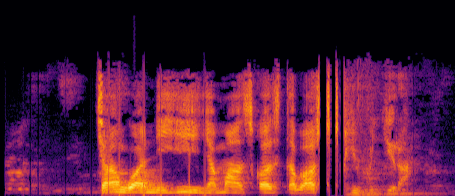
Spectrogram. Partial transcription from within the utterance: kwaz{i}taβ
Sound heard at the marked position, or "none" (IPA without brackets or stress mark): i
